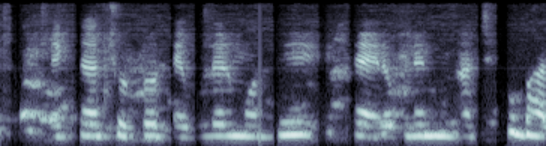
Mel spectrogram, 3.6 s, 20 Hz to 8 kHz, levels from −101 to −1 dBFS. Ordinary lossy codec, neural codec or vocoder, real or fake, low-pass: none; none; real; 7.2 kHz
